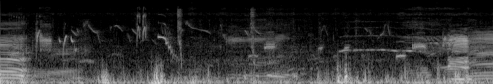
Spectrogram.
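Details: Cattle herd roaming a village street, low harmonic moos at start and end, amid chirping birds and background noise.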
